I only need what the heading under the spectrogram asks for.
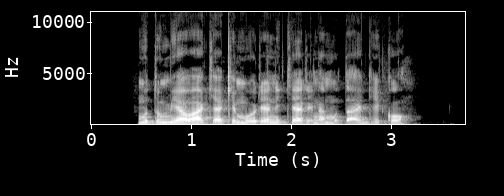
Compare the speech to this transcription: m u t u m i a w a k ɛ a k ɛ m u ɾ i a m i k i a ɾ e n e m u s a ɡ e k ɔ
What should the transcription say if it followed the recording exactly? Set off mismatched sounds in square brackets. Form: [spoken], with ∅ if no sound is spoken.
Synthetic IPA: m u t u m i a w a k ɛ a k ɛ m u ɾ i a [n] i k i a ɾ [i] n [a] m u [t] a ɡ [i] k ɔ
